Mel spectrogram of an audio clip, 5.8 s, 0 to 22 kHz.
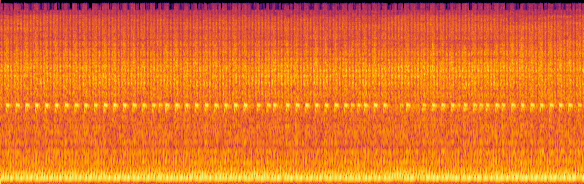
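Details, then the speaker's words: Yamaha YL2C 100 Trailmaster two-stroke after reassembly, rich on premix with some smoke: a steady, buzzy idle with a faint high whistle; giving the carb air screw another half turn for more air helped, and timing still needs setting. "Give another half turn on there. That helped. A little more air in the system."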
